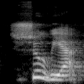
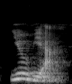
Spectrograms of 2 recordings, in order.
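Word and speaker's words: lluvia: me you can uh learn how to pronounce words with a Argentinian accent like uh like for instance uh shuvia rain or having a more neutral accent like yubia instead of shuia.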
